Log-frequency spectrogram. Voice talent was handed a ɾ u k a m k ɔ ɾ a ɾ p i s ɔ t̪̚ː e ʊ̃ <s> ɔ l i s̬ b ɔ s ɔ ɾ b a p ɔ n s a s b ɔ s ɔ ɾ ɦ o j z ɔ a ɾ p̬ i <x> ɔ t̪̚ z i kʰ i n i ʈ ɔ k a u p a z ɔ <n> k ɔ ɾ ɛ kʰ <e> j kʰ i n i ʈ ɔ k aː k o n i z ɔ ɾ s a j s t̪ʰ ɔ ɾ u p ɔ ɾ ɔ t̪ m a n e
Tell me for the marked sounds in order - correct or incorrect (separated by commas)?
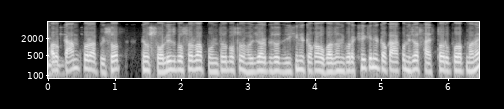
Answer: correct, incorrect, correct, correct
